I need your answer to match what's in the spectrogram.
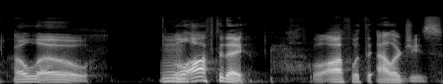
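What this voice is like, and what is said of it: Deeper, nasal congested voice. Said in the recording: “my voice has got like 10% deeper than usual ... A little nasally.”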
